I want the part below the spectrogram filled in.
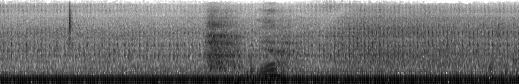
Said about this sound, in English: Engine sounds a lot better now that I've topped up with oil.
